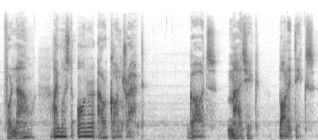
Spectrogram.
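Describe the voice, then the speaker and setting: Casting: a grim, dryly witty game assassin, extremely low, very breathy and gravelly, deliberate. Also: male voice, big pitch swings, a bit bright, soft background music, exaggerated voice. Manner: measured, deliberate. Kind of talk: video game cutscene acting.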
